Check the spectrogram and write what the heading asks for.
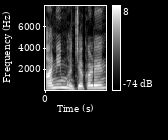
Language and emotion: Goan Konkani, neutral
